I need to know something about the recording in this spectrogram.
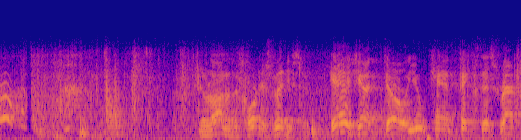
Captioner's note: Rosie gasps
